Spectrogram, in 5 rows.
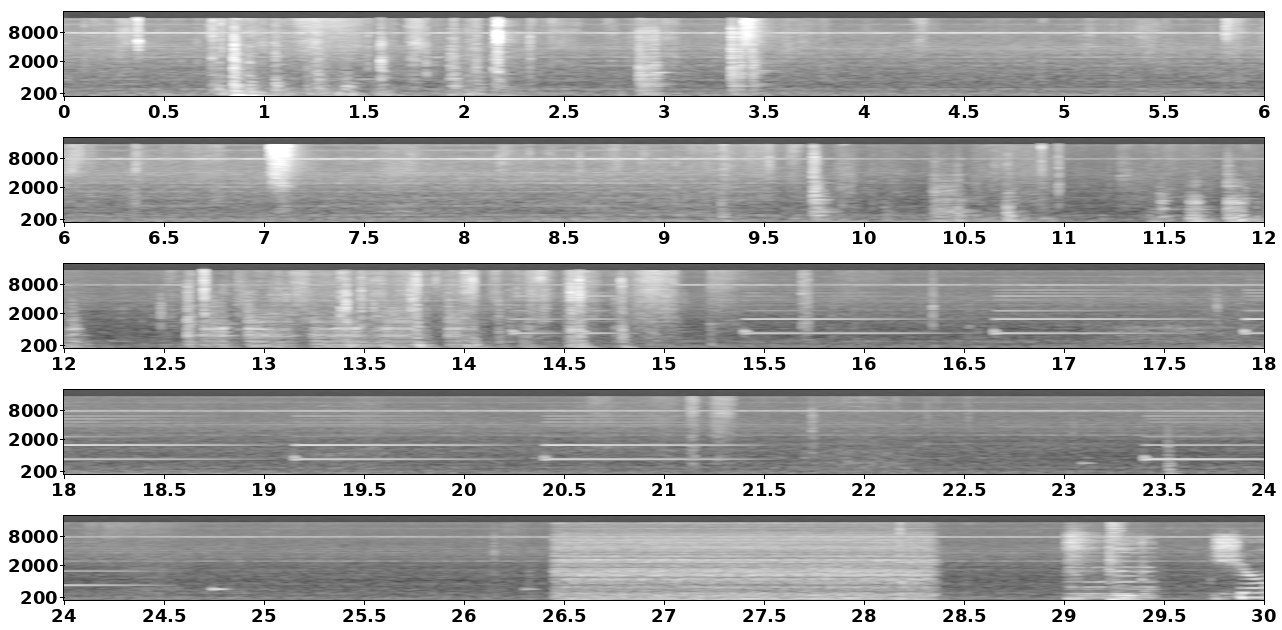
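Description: Ram 1500 pickup's door clunking open and shut, with knocks as someone gets into the cab. About halfway through, the dashboard warning chime sounds six evenly spaced tones, and once more a couple of seconds later. Near the end the radio comes on, playing music.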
